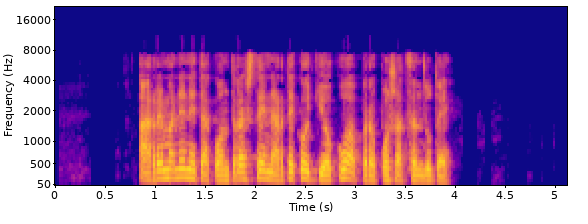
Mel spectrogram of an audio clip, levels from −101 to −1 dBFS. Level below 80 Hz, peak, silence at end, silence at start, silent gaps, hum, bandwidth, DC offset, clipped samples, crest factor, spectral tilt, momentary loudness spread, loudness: -56 dBFS; 0 dBFS; 1.2 s; 0.85 s; none; none; 8 kHz; under 0.1%; under 0.1%; 14 dB; -5.5 dB/octave; 5 LU; -14 LUFS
